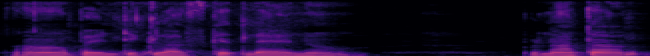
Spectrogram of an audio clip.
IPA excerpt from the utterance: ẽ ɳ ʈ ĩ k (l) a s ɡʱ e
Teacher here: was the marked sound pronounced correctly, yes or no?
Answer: yes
